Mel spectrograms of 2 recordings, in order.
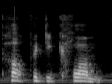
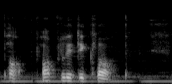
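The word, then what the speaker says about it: Porsche Doppelkupplung: I love it's called Popper de Klomp. That's how you say it in German. Popper de Klomp.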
